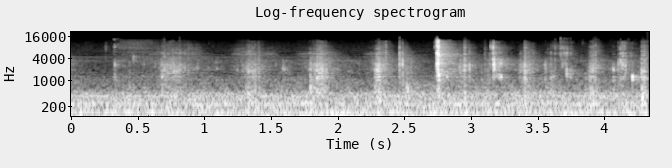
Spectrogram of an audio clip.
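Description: A person chewing a mouthful of crunchy Special K cereal with dried strawberries close to the microphone: a run of small, irregular crunches, one a little louder about two-thirds of the way through.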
